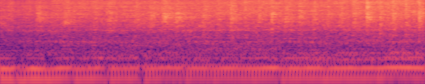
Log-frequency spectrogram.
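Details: Jeep that died at the gas station and wouldn't start, owner suspecting the fuel pump; ASD and fuel pump relays bypassed with jumper wires. Steady, even low rumble at idle with no misses or knocks; it starts and runs normally.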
